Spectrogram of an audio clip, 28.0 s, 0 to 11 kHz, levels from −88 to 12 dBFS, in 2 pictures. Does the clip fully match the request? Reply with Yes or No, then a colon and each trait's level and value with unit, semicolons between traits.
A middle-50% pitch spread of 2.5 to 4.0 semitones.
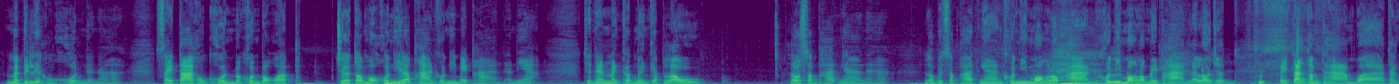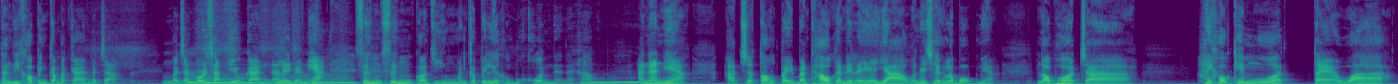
No: average, 4.7 semitones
